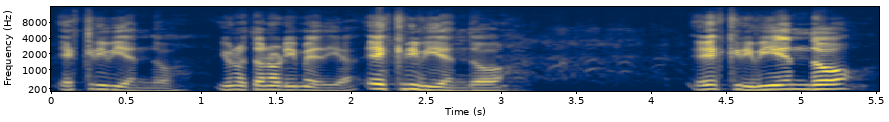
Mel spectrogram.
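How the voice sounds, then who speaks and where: Man, Argentine accent, stand-up comedian, teasing, chatty, high voice, live theater show. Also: quick pace. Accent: Argentine Rioplatense Spanish. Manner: teasing, chatty, talks to the audience. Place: theater stage before a live audience.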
